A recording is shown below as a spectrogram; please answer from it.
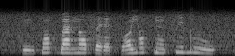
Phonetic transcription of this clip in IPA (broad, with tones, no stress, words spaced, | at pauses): ĩ˨k͡pɔ˧ɡ͡ba˧ nɔ˧fɛ˨ɾɛ˨ ɡ͡bɔ˨˦jɔ˦k͡pũ˧ fi˦du˦˨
